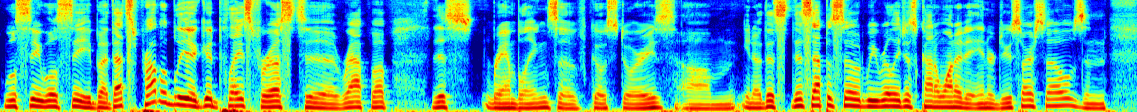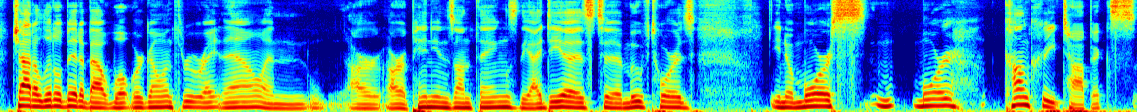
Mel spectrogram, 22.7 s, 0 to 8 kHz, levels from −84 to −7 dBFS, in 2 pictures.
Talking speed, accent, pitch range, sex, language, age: 170 wpm, American, 115-145 Hz, male, English, 40-59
